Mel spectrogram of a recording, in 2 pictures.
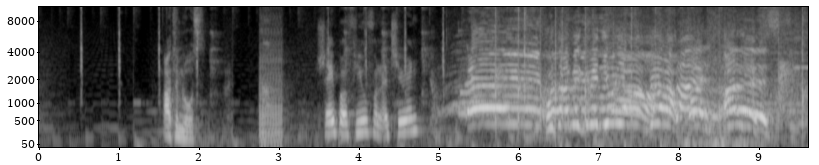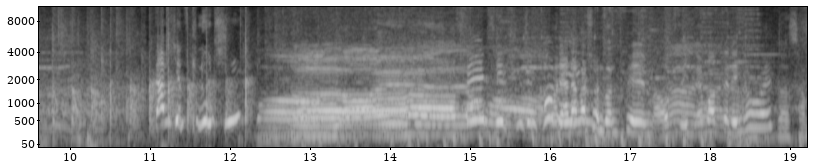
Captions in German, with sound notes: "Atemlos". (Jubel) Und damit gewinnt Julia "Wer weiß ALLES?"! Darf ich jetzt knutschen? Oah! Geil! Der hat aber schon so einen Film, wo habt ihr den geholt?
